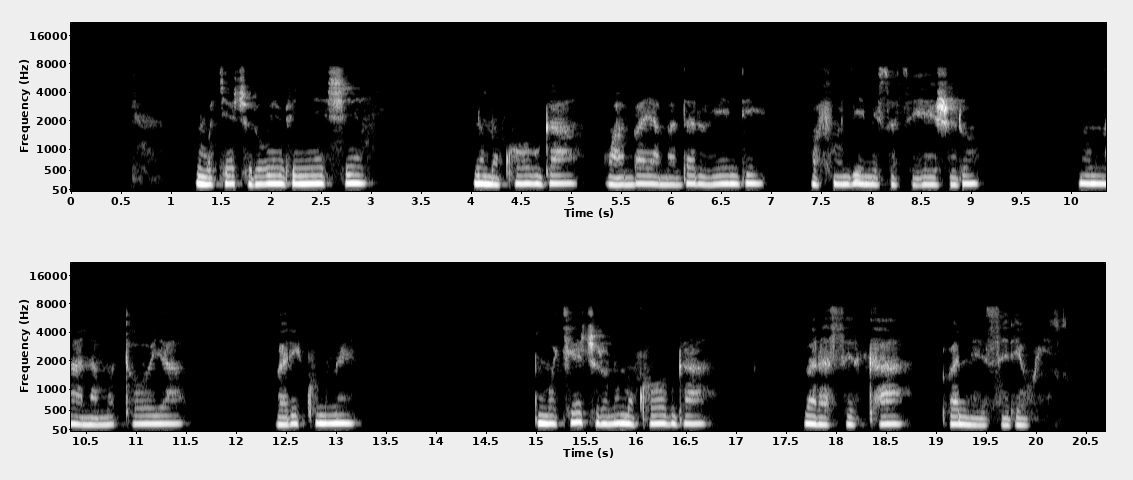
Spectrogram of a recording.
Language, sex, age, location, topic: Kinyarwanda, female, 36-49, Kigali, health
